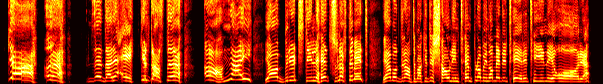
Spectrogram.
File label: character, norsk mann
